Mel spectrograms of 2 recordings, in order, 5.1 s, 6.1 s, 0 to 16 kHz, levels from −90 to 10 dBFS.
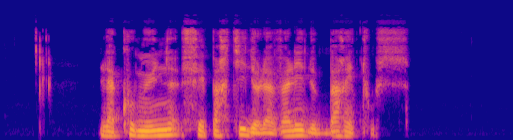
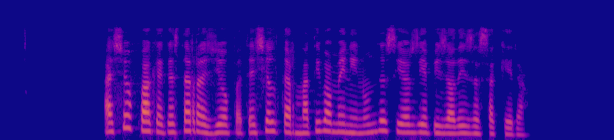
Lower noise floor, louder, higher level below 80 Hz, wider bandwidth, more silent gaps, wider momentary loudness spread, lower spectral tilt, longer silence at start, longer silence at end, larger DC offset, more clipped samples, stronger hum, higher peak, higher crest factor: second, -83 dBFS vs under -90 dBFS; first, -15 LUFS vs -39 LUFS; first, -56 dBFS vs -82 dBFS; about the same, 7.8 kHz vs 7.6 kHz; neither; first, 19 LU vs 10 LU; first, -6 dB/octave vs -4 dB/octave; about the same, 1 s vs 1.05 s; first, 1.05 s vs 0.9 s; neither; neither; neither; first, -2 dBFS vs -18 dBFS; second, 16 dB vs 22 dB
